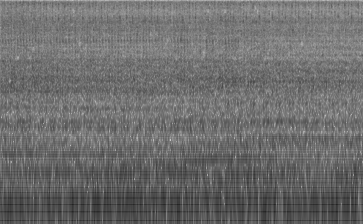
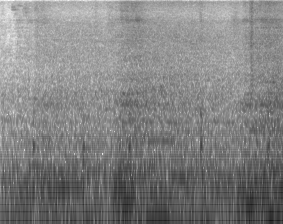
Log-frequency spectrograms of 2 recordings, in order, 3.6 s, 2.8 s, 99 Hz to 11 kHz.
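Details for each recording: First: Car previously misfiring and jerking despite new spark plugs and ignition coils, after a part replaced: petrol engine idles and revs lightly with a steady, even hum, no misses, stumbles or knocking; now okay. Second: Petrol car idling around 900-1000 rpm, blipped lightly: runs rough with an uneven, stumbling low rumble; misfire from a faulty fuel injector, still present after changing spark plugs and ignition coils.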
